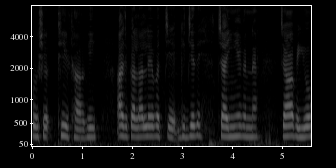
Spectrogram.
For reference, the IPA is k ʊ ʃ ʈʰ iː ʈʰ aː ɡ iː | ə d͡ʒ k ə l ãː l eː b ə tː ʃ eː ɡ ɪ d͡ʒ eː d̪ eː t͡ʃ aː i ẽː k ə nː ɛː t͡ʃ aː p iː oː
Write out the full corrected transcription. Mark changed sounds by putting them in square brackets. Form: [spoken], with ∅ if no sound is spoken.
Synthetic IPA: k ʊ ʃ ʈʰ iː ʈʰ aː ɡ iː | ə d͡ʒ k ə l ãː l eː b ə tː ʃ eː ɡ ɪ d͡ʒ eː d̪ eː t͡ʃ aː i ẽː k ə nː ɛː t͡ʃ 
